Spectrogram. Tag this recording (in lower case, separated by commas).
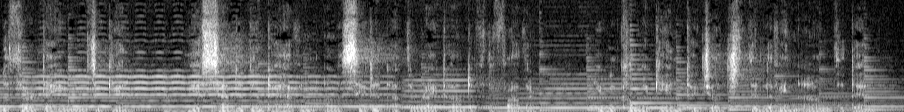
background music, new-age music, music, speech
